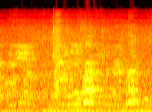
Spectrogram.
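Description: A dog barking in two short yelps about a second in.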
